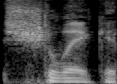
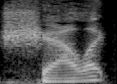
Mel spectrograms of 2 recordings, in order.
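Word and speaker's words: Schalick: I was, people were saying that the school in New Jersey is not pronounced Schlick. It's pronounced Shalik. – Shalik. – It's spelled S-C-H-L-I-C-K, right?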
